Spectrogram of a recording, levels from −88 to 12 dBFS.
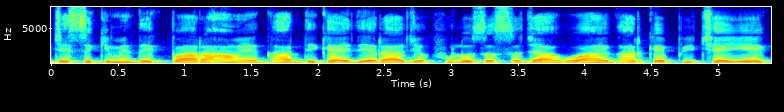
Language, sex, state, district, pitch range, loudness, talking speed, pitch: Hindi, male, Bihar, Katihar, 120-125 Hz, -17 LUFS, 280 wpm, 125 Hz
